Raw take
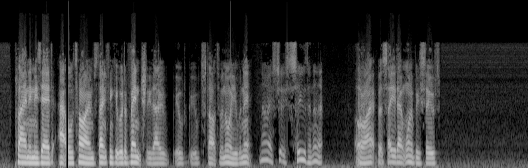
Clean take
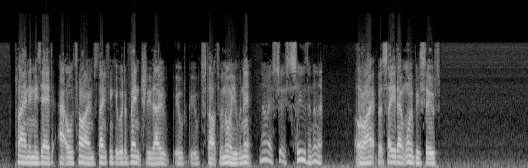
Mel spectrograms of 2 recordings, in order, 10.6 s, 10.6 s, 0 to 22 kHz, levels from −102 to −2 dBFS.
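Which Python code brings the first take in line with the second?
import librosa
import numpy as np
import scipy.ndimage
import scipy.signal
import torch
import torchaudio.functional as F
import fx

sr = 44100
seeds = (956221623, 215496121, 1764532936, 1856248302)

y = fx.fix_declick_ar(x, sr, threshold=10.0)
y = fx.fix_interpolate(y, sr, at_s=(1.32,), length_ms=48.0)
y = fx.fix_level(y, sr, at_s=2.91, step_db=6.0)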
